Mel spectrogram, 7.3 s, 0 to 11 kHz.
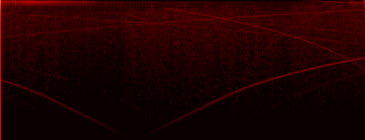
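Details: A single steady, very high-pitched pure tone slowly rising over about seven seconds, played as an online hearing test aimed at people over 50; hearing test tone sweep.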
